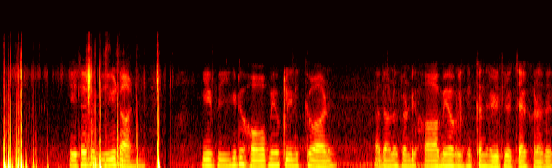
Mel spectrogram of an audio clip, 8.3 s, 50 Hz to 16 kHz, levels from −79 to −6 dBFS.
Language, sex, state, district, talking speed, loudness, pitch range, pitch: Malayalam, male, Kerala, Thiruvananthapuram, 100 wpm, -24 LUFS, 115-130 Hz, 120 Hz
